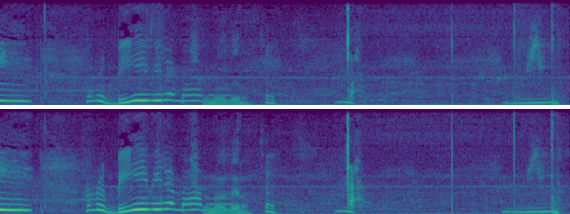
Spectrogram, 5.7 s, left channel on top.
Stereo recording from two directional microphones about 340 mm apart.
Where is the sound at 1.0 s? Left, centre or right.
Right.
